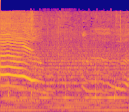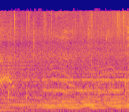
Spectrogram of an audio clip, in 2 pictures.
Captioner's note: baby crying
